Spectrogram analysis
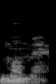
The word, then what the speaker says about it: Mame: Mame is pronounced Mome.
